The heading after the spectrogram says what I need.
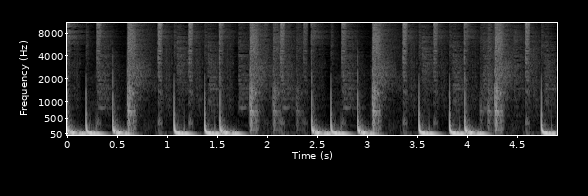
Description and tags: Created in Hydrogen and Korg Microsampler with samples from my personal and original library.Edit on Audacity.
beat, bpm, dance, drums, edm, fills, free, groove, hydrogen, kick, korg, library, loop, pack, pattern, sample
